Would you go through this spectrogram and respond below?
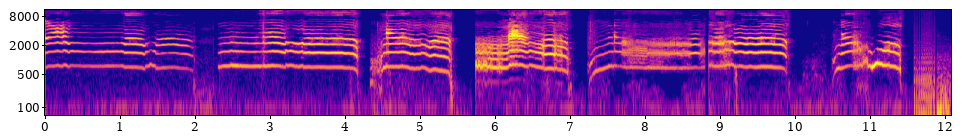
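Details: Cute cat meowing repeatedly: about seven clear, high, drawn-out meows, some rising then falling at the end, separated by short silent gaps, in a quiet setting.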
